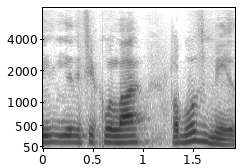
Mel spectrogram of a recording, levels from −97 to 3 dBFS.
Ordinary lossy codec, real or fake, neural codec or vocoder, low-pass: none; fake; codec, 16 kHz, 1 kbps, FreqCodec, larger model; none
